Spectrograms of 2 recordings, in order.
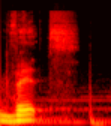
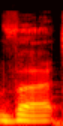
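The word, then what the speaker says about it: Wirtz: Vitz, not Vert. He's a vit. Uh, that's a German way.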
